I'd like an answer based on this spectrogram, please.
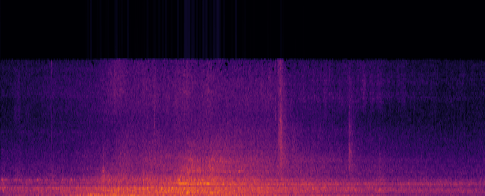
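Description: Southern electric train running through the station at speed without stopping. Its rail and wheel noise builds to loudest about four seconds in, then fades away, with two sharp clicks as it goes.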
